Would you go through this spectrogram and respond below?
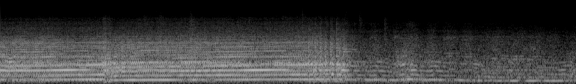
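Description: BTCC touring cars circulate behind the safety car around the Knockhill hairpin, a loud sustained engine drone with shifting tones that drops off partway through as the cars ease past.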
